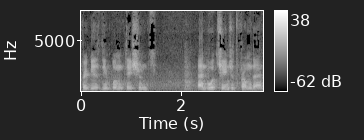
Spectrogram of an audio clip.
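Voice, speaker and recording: Medium-pitched man with a non-native accent, monotone and flat, with audible room echo and noticeable background noise. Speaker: software developer presenting at a conference. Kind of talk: conference talk. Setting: conference stage with audience. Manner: halting, many fillers and restarts.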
